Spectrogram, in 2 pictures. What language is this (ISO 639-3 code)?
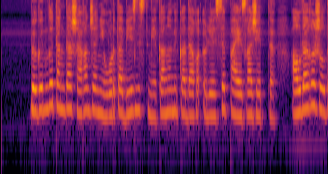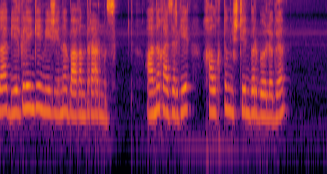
kaz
